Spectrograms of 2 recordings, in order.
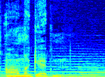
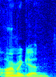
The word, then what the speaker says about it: Armageddon: Testament written in Greek Armageddon has an aspirant at the beginning meaning it's pronounced with an H so it originally was harmageddon and you can get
